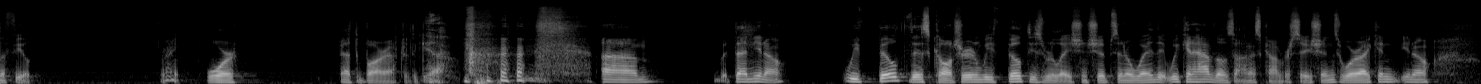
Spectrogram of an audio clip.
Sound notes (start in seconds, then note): 4.6 laughing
